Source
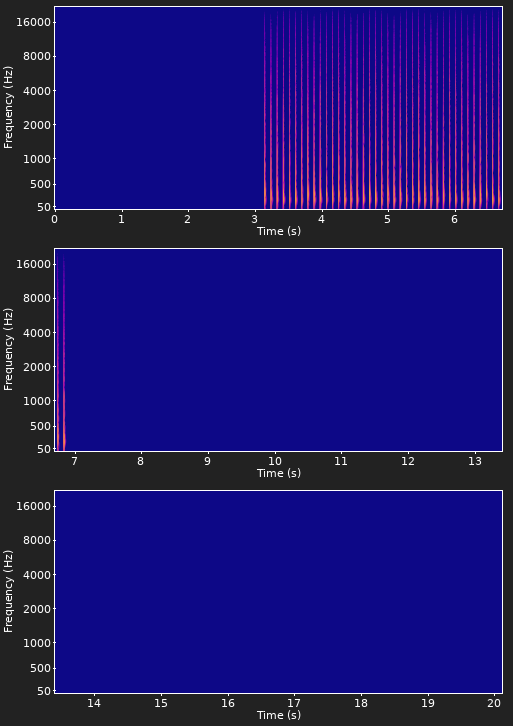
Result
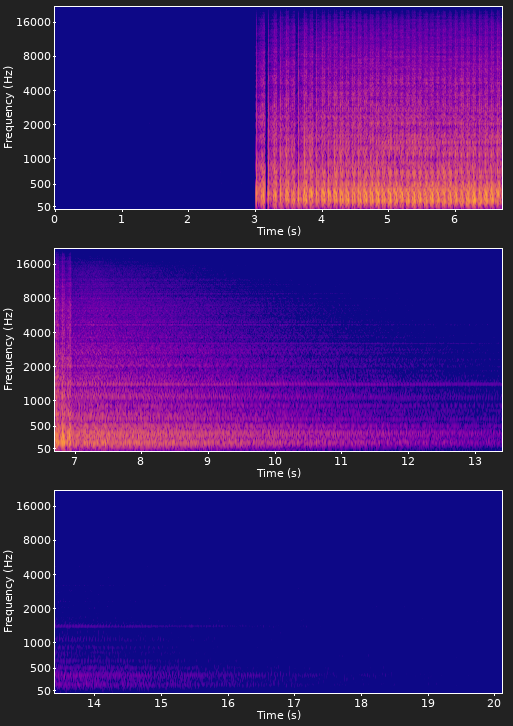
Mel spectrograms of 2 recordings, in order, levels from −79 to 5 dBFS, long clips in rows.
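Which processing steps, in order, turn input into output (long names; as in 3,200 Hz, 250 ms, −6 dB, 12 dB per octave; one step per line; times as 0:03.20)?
reversed piece by piece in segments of 137 ms
feedback delay with all-pass diffusion 595 ms, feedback 68%, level −12.5 dB
reverb whose tail is shaped and stops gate 140 ms rising, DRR −5 dB
in parallel at −2 dB: downward compressor, threshold −28 dBFS, peak gain reduction 16.5 dB
on the sum: level −1.5 dB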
